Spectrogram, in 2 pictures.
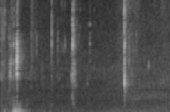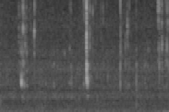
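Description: Close-miked biting and chewing of fried bone-in fish. There is a loud bite just after the start, then sharp clicks of the mouth about once a second.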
